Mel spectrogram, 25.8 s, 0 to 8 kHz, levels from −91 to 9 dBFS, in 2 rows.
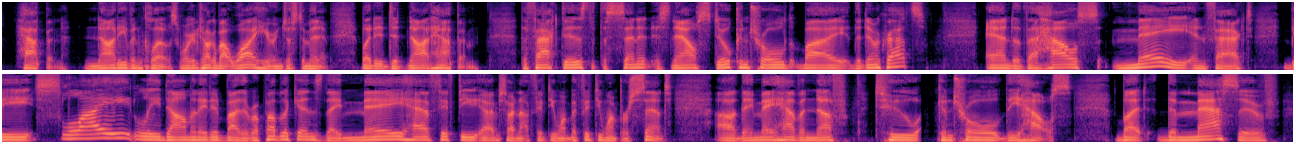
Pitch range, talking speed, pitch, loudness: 100-125 Hz, 155 wpm, 110 Hz, -19 LUFS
